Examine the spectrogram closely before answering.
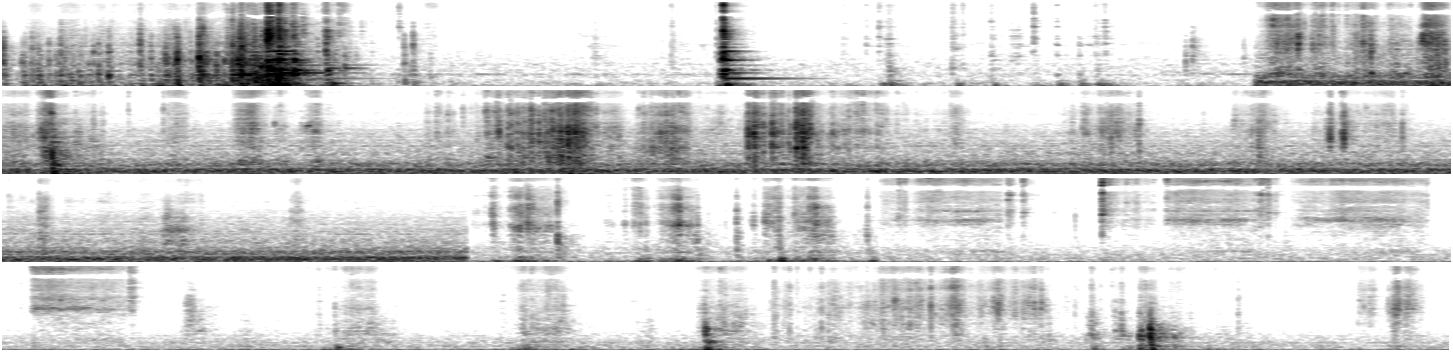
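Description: Home kitchen prep: frozen chicken tenders clatter from a plastic bag into an air-fryer basket, and one sharp knock follows. Then comes about ten seconds of steady running water as lettuce is washed. After that, short taps and rustles as the lettuce is handled and cut with a knife on a cutting board.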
